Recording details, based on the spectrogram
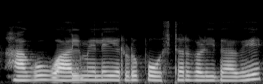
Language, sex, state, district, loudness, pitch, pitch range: Kannada, female, Karnataka, Bidar, -16 LUFS, 200 Hz, 190-200 Hz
